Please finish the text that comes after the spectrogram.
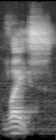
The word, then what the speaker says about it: Weiss: wiser like he wiser it's pronounced Vice with like with the V um so they they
